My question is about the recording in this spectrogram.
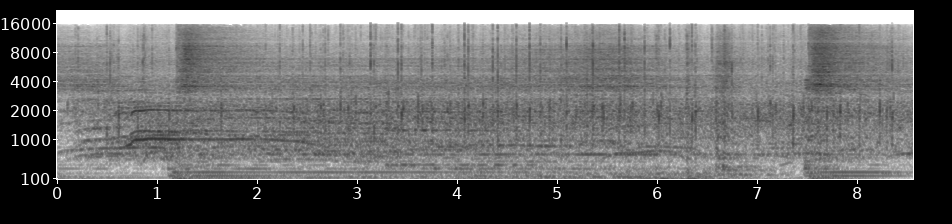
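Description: A live rock band with piano holding a sustained chord from about a second in, while the audience cheers and claps.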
